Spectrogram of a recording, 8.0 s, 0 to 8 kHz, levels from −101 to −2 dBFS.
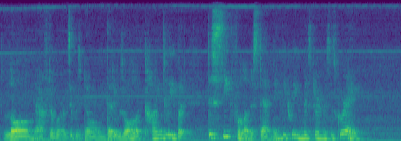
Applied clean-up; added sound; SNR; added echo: none; Engine; 19 dB; reverberation time 0.5 s.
